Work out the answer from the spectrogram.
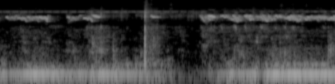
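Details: Young birds in a nest begging while their mother feeds them: thin, very high squeaky chirps run in long wavering strings, broken by a short pause and a sharp click midway, over a steady low hum.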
